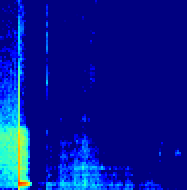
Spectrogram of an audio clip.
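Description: A single short, loud beep of a telephone busy tone after a caller hangs up on a phone line, sounding once at the start and then giving way to silence.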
